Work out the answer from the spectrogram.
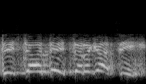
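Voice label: Italian near waypoint mood med, speech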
